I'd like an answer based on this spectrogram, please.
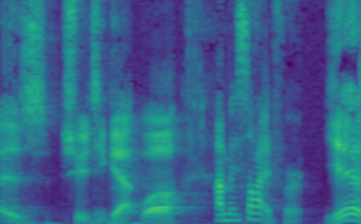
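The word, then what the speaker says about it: Ncuti Gatwa: so i'm hoping i'm saying that right as shooty get well i'm excited for it yeah same i mean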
